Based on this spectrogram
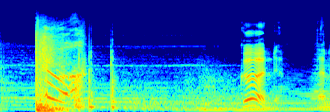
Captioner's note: grunts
